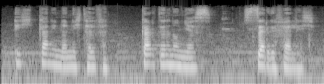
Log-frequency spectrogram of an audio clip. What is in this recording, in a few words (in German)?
Mexik Kellnerin, Stimmproben; Revolution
